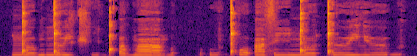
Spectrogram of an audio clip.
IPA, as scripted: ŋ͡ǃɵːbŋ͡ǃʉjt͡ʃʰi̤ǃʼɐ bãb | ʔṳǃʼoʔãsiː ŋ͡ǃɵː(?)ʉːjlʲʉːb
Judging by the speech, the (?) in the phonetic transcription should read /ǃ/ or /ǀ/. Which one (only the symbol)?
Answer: ǃ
